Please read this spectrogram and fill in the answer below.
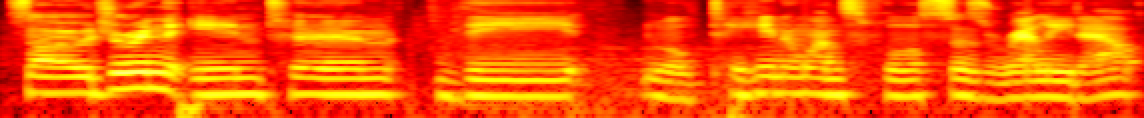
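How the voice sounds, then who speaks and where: A man with a stuffy voice from a cold, hosting a casual, relaxed recap of a strategy game with frequent fillers. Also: mid-range voice, clear, resonant tone. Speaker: gaming channel host.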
